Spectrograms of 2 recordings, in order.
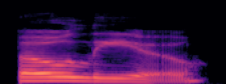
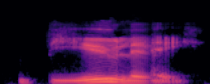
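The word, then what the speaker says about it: Beaulieu: like ooh follow you actually we say it Beauty oh blue Beauty well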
